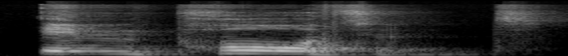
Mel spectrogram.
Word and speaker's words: important: The second level of stress is on the first syllable, im, and then the unstressed syllable is on the final syllable, tunt. Okay, important, important, important.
